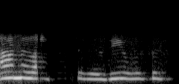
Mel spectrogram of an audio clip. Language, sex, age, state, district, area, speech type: Kashmiri, female, 18-30, Jammu and Kashmir, Baramulla, rural, conversation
